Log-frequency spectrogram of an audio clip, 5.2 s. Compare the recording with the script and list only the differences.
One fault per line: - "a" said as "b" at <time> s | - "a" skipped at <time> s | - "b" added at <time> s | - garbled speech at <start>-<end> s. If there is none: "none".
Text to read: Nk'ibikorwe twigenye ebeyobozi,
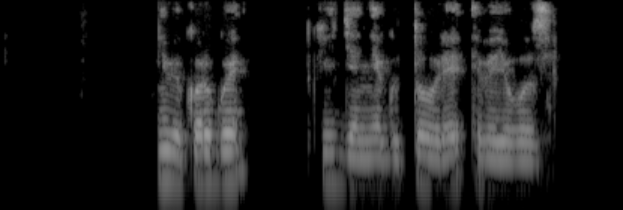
- "gutore" added at 3.3 s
